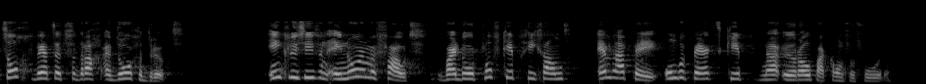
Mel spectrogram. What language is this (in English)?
Dutch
